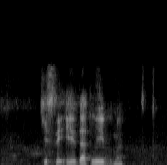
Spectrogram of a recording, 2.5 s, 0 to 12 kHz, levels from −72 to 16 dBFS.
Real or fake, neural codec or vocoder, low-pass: fake; codec, 16 kHz, 1.1 kbps, Voila-Tokenizer; 7.2 kHz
